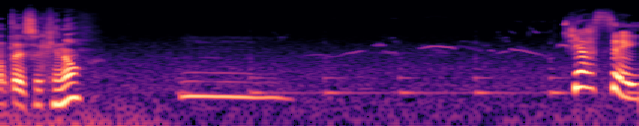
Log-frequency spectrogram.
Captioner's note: birds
